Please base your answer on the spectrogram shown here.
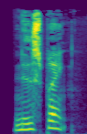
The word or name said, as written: nedspring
